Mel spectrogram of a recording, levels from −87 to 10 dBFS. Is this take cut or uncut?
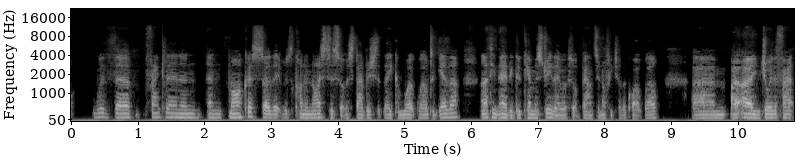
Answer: uncut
